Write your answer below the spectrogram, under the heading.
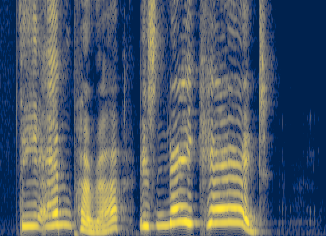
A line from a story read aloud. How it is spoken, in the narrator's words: a small child in the crowd shouted out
